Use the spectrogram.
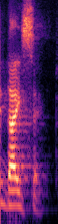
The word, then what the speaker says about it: dissect: American they will say dissect it's just emphasis on a different syllable desect sounds like it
